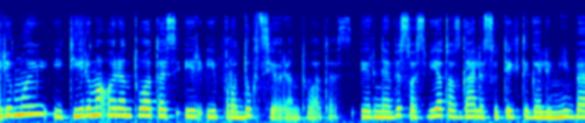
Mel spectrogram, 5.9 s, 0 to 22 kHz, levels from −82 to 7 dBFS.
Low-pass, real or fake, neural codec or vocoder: 14.4 kHz; real; none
